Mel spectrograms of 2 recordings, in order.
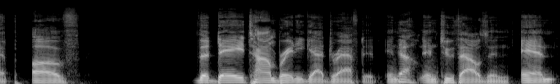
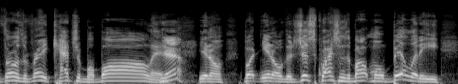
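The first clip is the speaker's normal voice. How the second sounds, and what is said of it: Imitates a sports analyst's voice. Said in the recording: “do my best Mel Kiper impression”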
